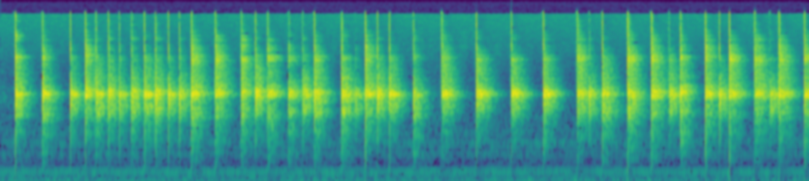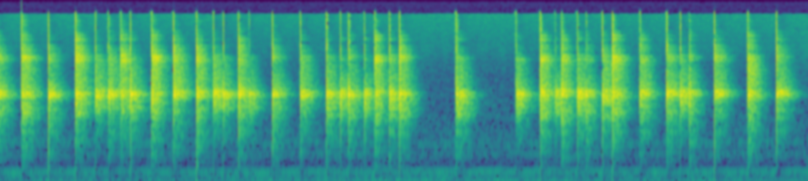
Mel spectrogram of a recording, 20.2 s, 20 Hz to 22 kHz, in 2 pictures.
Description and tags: Clap Rythym 5
Sounds from a Didgeridoo
aboriginal, didgeridoo, woodwind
